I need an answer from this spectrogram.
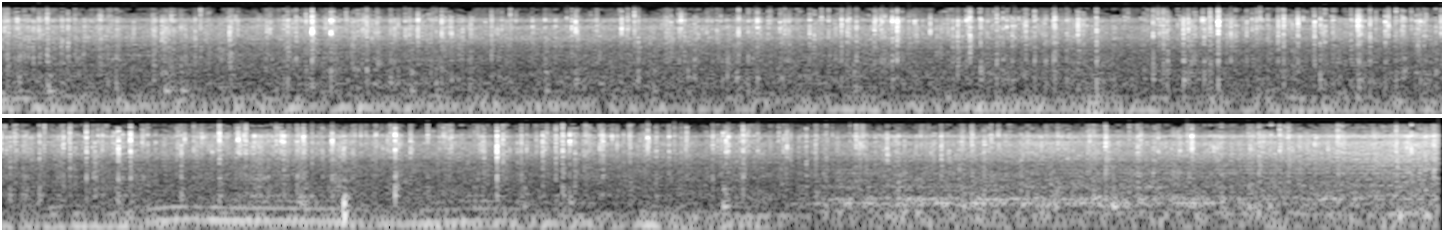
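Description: Steady rain falling on leaves and grass, a dense patter of countless individual drops over an even hiss, swelling slightly near the end.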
